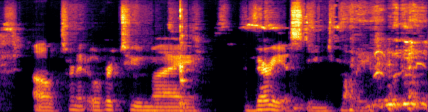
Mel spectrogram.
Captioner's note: laughter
